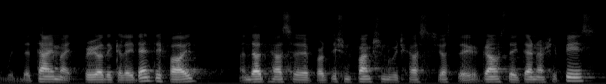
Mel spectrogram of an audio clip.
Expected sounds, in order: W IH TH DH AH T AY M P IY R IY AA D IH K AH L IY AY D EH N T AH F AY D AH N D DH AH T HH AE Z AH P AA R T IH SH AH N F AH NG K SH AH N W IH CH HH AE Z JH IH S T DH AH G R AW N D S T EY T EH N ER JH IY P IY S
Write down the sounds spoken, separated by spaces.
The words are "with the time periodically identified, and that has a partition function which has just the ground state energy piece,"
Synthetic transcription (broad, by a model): W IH DH AH T AY M P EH R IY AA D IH K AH L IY AY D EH N T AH F AY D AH N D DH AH T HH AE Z AH P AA R T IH SH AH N F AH NG K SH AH N W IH CH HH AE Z JH IH S T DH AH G R AW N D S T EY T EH N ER SH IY P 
